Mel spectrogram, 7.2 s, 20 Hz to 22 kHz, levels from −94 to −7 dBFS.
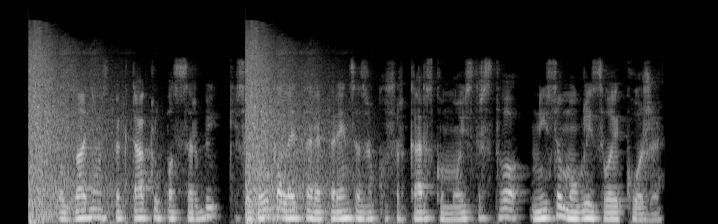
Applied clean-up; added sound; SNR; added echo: none; Gunshot, gunfire; 9 dB; none.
